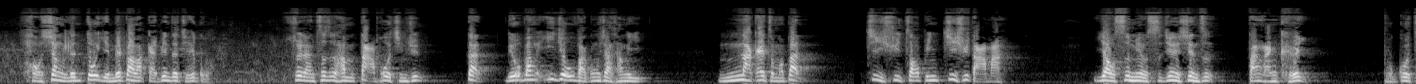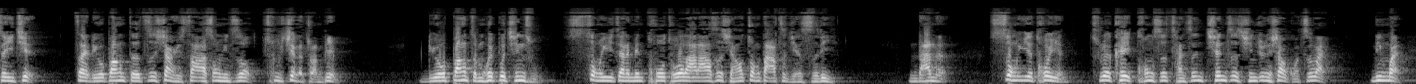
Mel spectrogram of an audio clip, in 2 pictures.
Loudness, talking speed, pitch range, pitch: -14 LUFS, 290 characters per minute, 150-185 Hz, 170 Hz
